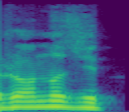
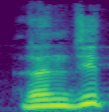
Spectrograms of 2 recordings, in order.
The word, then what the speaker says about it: রণজিৎ: উচ্চারণ এভাবে করতে হবে কিন্তু রণজিৎ, রঞ্জিত করলে হবে না, বা রণজিৎ গুহ।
